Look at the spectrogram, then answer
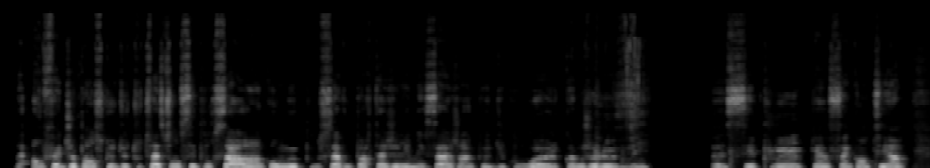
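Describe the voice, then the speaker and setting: Over a silent background in a very clean recording, a woman speaks at a medium pitch and a moderate pace with fairly even intonation. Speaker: spiritual oracle card reader. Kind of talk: casual self-introduction to viewers. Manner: volume varies; hesitant, many fillers.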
